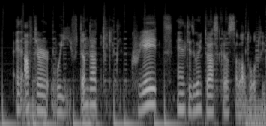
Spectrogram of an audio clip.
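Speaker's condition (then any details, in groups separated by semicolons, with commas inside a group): No condition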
